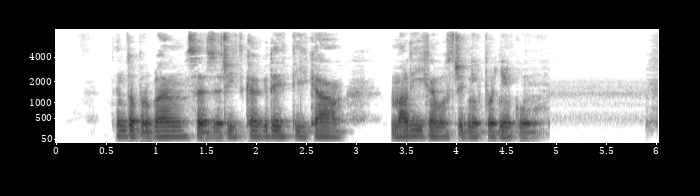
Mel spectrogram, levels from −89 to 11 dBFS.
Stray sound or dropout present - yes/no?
no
